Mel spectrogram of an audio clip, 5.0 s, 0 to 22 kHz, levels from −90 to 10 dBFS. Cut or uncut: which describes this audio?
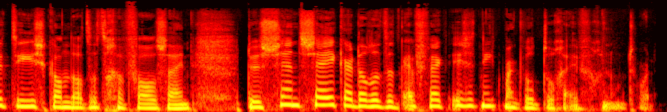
cut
